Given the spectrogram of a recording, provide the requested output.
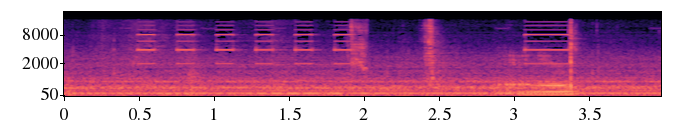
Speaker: what you'll actually see is the green light come on and you'll hear the beeping from the speed controller it shouldn't start up though because I got to turn all the way down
